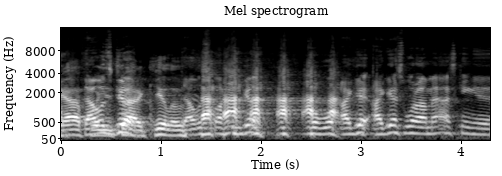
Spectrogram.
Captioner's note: laughing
